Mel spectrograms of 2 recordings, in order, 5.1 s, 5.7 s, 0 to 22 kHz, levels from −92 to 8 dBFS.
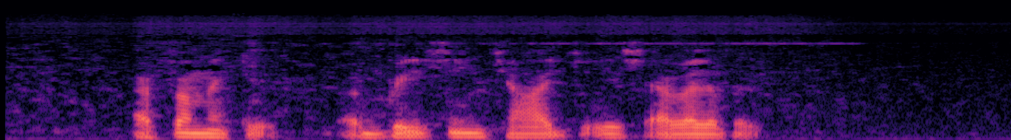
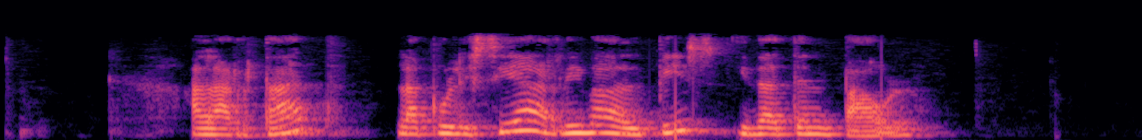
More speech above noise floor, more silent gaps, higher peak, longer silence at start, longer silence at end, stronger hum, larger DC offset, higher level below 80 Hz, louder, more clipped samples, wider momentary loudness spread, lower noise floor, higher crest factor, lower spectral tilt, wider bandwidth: second, 43 dB vs 53 dB; neither; second, -6 dBFS vs -2 dBFS; second, 0.65 s vs 0.95 s; first, 1.25 s vs 1.1 s; neither; neither; about the same, -50 dBFS vs -52 dBFS; second, -23 LUFS vs -17 LUFS; neither; first, 15 LU vs 9 LU; second, -65 dBFS vs -69 dBFS; about the same, 18 dB vs 16 dB; first, -8.5 dB/octave vs -6 dB/octave; first, 12.5 kHz vs 8 kHz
